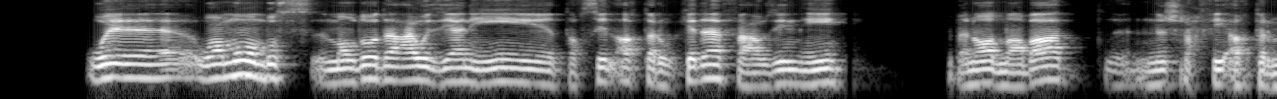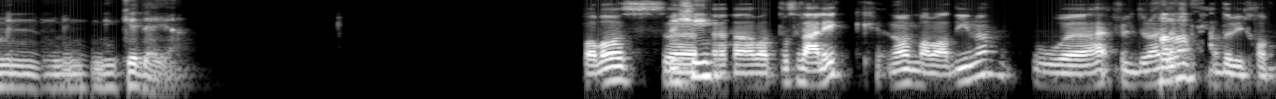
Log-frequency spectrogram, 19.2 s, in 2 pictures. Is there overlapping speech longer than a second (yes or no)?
no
